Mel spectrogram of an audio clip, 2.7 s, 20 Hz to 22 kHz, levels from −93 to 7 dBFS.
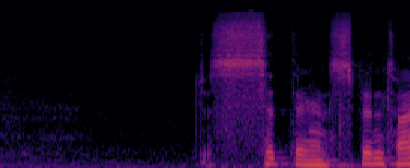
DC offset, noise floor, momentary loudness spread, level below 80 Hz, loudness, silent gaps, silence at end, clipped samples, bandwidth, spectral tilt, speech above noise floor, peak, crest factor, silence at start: under 0.1%; -73 dBFS; 3 LU; -74 dBFS; -44 LUFS; none; 0 s; under 0.1%; 18 kHz; -4 dB/octave; 30 dB; -28 dBFS; 18 dB; 1.3 s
